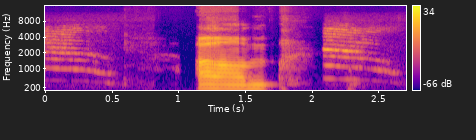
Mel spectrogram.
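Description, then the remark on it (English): A visiting cat meows in a few drawn-out calls, a softer one first, then a loud, strained yowl, followed by another medium meow, with brief quiet gaps between. “Oh, we got your cat friend here visiting us.”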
